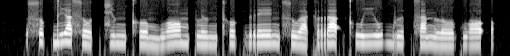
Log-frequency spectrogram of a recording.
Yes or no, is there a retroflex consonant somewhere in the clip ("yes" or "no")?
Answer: no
